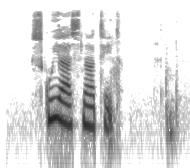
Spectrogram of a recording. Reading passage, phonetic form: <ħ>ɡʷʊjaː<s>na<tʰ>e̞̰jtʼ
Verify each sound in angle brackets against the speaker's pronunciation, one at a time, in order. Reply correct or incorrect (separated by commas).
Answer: incorrect, correct, correct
